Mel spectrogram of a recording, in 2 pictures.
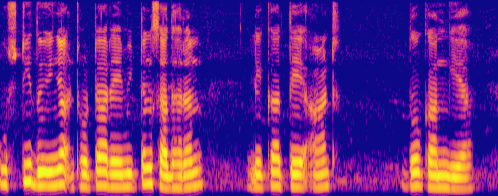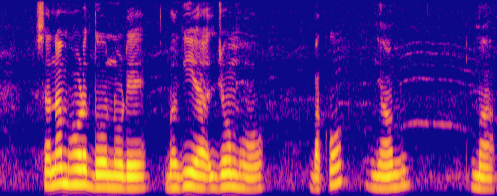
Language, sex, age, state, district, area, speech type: Santali, female, 45-60, Jharkhand, Bokaro, rural, spontaneous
